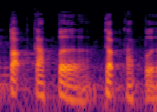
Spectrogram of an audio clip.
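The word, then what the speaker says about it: Topkapı: Jadi maknanya museum itu yang di Turki itu, museum dia ejaan dia Topkapi, tapi bacaan dia Topkapi. Sebab I itu tak ada titik.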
